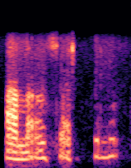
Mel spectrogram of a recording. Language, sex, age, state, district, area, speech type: Telugu, female, 60+, Andhra Pradesh, East Godavari, rural, conversation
